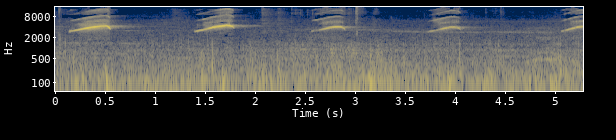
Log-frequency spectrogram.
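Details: Young crested goshawk raised by falconers in Cambodia, calling while fed. A series of five clear, high upslurred whistles, each lasting about half a second, spaced roughly one per second, over faint low noise.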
